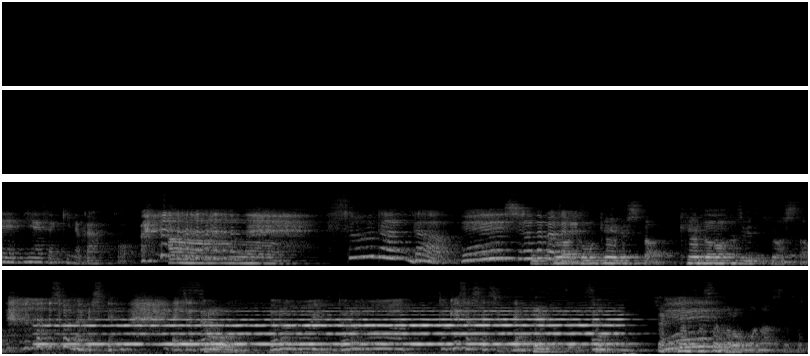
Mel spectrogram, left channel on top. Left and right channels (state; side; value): silent; left; 58 dB below the other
